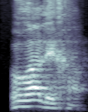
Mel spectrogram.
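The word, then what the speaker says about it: אהלך: D'ailleurs, j'ai une question de grammaire, on prononce Aholecha ou Orolecha? Ohalecha, Ohalecha. Ohalecha, d'accord, donc j'avais là, merci, du coup c'est plus pratique.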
